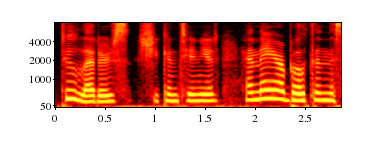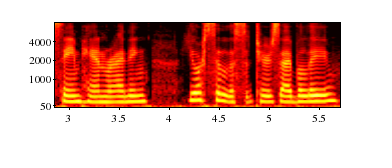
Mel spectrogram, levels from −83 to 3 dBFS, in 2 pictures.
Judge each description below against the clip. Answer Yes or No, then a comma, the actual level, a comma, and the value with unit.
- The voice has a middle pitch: No, high, 225 Hz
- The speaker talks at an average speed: Yes, average, 160 wpm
